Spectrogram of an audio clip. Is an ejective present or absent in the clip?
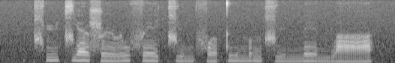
absent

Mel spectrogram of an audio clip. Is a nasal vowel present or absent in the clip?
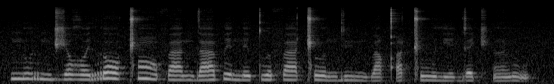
present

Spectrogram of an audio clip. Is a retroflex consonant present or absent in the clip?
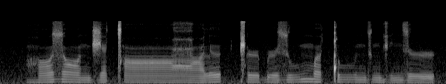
absent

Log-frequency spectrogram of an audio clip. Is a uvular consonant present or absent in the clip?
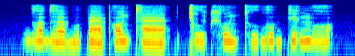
absent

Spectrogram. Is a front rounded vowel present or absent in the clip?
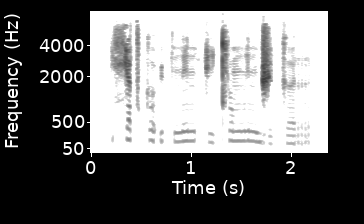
present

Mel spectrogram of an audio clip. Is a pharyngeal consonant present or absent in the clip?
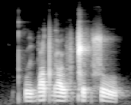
absent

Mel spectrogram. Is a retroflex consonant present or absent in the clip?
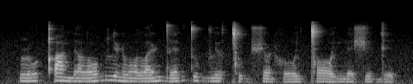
present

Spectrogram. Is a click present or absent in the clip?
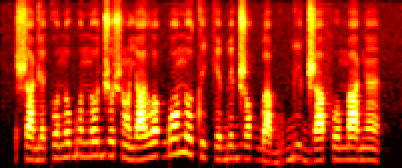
absent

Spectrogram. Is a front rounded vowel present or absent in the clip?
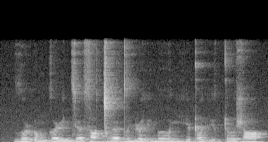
present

